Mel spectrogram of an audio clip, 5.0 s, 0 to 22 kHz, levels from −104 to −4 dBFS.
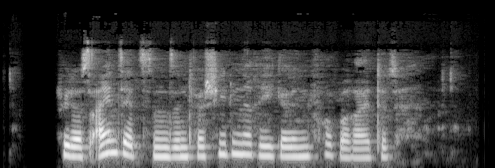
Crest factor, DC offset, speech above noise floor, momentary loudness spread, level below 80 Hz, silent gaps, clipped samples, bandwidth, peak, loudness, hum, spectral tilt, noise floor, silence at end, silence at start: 16 dB; under 0.1%; 34 dB; 11 LU; -66 dBFS; none; under 0.1%; 9.4 kHz; -2 dBFS; -18 LUFS; none; -5 dB/octave; -51 dBFS; 0.95 s; 0.65 s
